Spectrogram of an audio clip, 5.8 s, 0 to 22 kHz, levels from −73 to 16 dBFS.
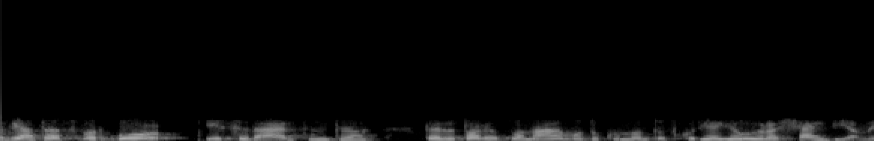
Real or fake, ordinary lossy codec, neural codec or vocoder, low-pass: fake; Opus, 64 kbps; vocoder, 44.1 kHz, 128 mel bands, Pupu-Vocoder; 3.6 kHz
